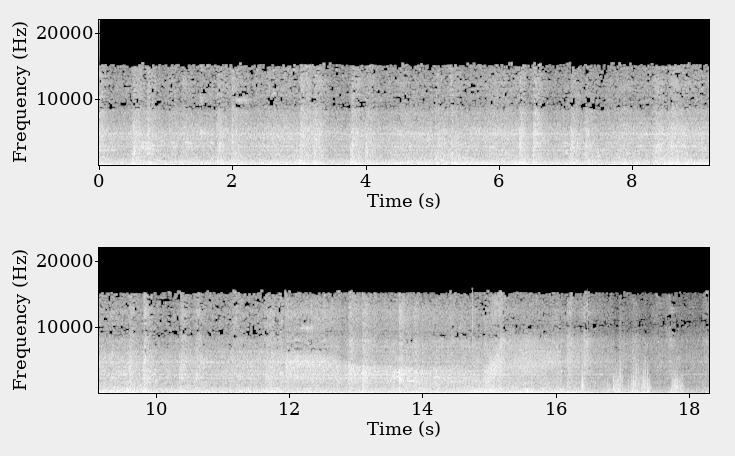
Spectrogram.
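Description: Passenger express train running at speed over a steel truss bridge, a loud steady rumble of wheels on rail with an irregular clatter of wheel clicks.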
